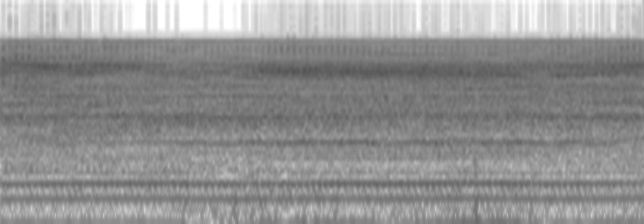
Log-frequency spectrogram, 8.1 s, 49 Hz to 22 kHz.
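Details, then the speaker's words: UZAM 1.5 engine knock, rebuilt engine; knock appeared after 1,200 km; valves adjusted at 1,000 and 1,400 km; chain rubs the damper edge, owner thinks that's not it. Slight choke, about 1,500 rpm: dull, uneven knock, as if something hangs loose; source unclear. "Вот он. Как будто где-то что-то висит и что-то стучит. По тахометру 1500."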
